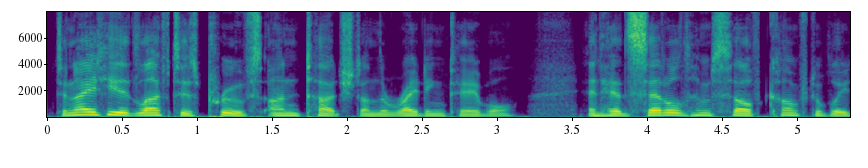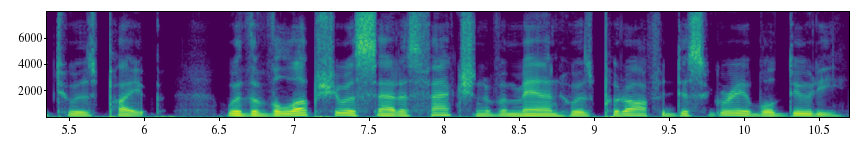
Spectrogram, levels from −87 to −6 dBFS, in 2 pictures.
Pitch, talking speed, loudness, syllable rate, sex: 145 Hz, 190 wpm, -18 LUFS, 5.4 syllables/s, male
